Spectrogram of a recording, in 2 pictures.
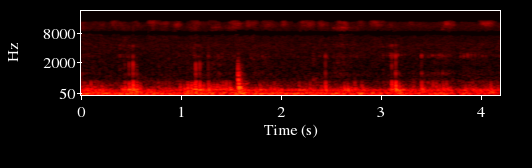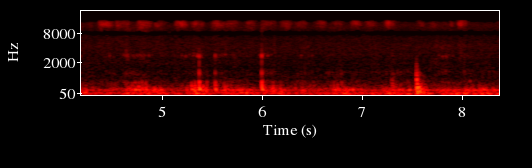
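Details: Indoor pet cat purring, insisting its owner not stop: a low, steady rumble pulsing in slow rhythmic waves, with scattered soft clicks and rustling close to the microphone.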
